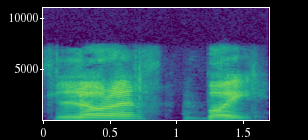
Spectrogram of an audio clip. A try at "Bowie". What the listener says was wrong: So get the bow.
